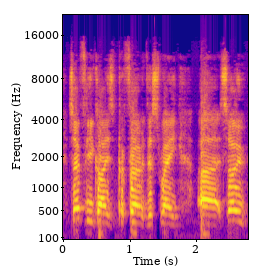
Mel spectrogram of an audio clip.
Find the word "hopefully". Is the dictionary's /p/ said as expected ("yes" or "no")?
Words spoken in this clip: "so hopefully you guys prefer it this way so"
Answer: no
